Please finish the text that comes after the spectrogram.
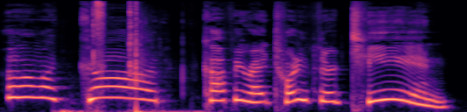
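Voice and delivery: slow, high, amazed disbelief; drawn out in astonishment. Real, not acted. Amazed at old copyright.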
